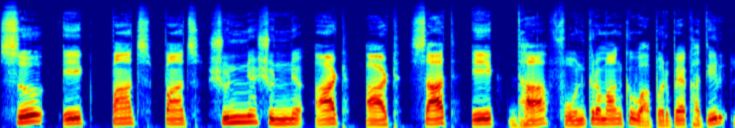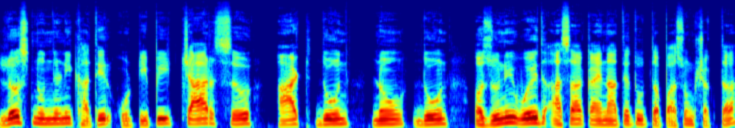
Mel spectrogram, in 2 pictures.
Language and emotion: Goan Konkani, neutral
